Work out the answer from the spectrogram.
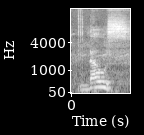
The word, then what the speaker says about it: dose: अपन कहते हैं 2 डोज ले लेना, डोज नहीं होता है, दैट इज डाउस, 2 डाउस ले लेना।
